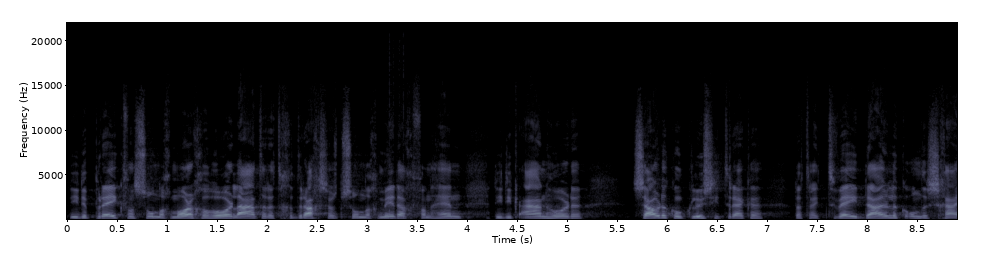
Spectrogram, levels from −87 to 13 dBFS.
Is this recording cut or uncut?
cut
